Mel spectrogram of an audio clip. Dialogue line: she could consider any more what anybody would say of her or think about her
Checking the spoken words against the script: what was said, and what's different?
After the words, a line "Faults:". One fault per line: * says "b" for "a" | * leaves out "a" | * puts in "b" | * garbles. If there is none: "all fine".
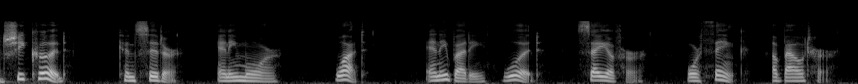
she could consider any more what anybody would say of her or think about her
Faults:
all fine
